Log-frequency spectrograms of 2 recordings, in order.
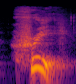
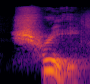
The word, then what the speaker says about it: hri: And so hri, the H and the R get mixed, blended together, and then the E. But in some cases, this one is actually pronounced as Shri. So an S is put in there in terms of the way that it is pronounced. So you might hear it either of those ways.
